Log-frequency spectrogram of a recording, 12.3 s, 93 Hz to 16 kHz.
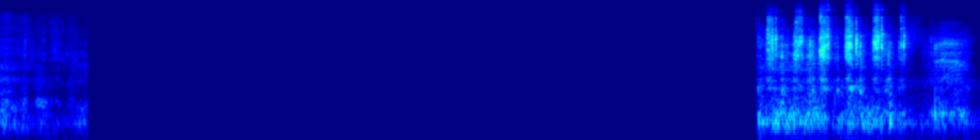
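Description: A ratchet with a regular 5/8 socket works on the spark plugs of a 987 Porsche Cayman: brief bursts of close, rapid clicking start and end the stretch, separated by a long silence.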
